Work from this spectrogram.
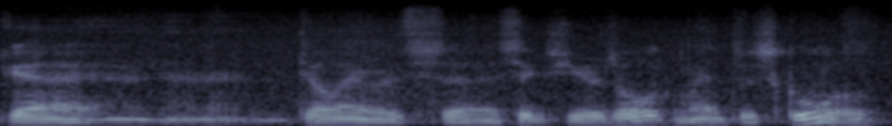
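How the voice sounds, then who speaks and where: Speaking at a very slow pace, a man talks with an Upper Midwest accent. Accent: Upper Midwest (Wisconsin). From US Midwest, Germantown, Wisconsin. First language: German. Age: 80s+. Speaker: oral history interviewee. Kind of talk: oral history interview. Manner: halting, with frequent fillers.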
